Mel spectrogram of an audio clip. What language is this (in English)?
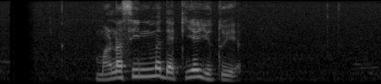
Sinhala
